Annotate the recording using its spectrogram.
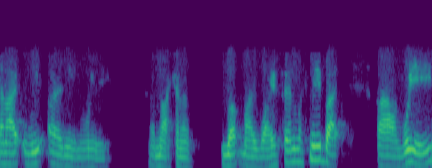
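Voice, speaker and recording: With an American accent, a man with an ordinary speaking voice talks at a fairly quick pace and medium pitch, his pitch varying in an ordinary way. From US, Boston. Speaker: cannabis business founder. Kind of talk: casual interview.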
